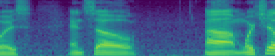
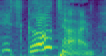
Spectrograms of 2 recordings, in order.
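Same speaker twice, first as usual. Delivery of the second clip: very high, excited call; hyped-up battle cry; slower than usual. Retold or imitated. Storyteller and buddy joining the fight, hyped. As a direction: squeal it, eager for the fight.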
